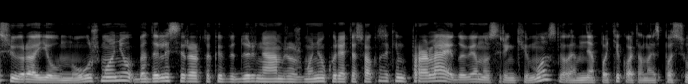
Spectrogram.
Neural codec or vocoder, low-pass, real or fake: none; 7.2 kHz; real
